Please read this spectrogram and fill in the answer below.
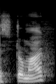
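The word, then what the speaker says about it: stomach: যোগ করে পুরো হয়েছে স্টোমাক এই ক এর মত হয়েছে পাকস্থানী স্টোমাক্স শুধু এস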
